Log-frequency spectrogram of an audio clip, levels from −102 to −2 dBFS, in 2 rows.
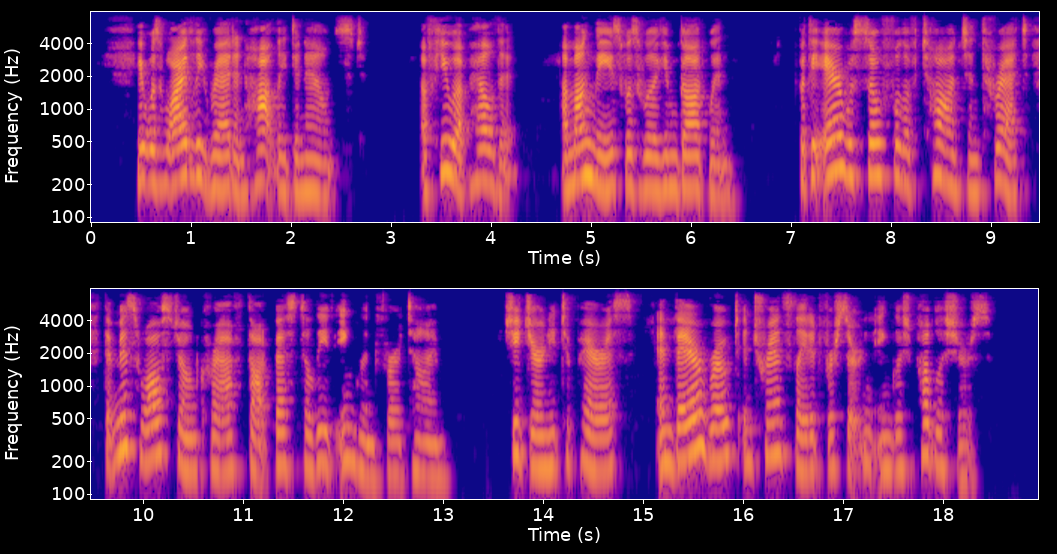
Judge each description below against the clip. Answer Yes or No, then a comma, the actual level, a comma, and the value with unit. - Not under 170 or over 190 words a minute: No, average, 160 wpm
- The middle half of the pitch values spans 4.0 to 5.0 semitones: Yes, average, 4.3 semitones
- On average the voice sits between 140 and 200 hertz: Yes, medium, 185 Hz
